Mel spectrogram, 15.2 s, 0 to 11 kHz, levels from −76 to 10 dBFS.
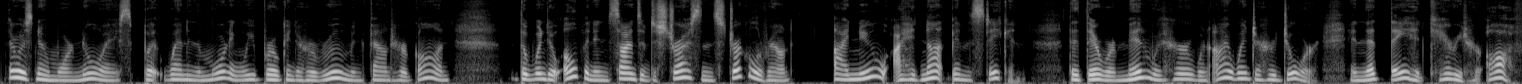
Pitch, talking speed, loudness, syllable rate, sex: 195 Hz, 215 wpm, -17 LUFS, 5.4 syllables/s, female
